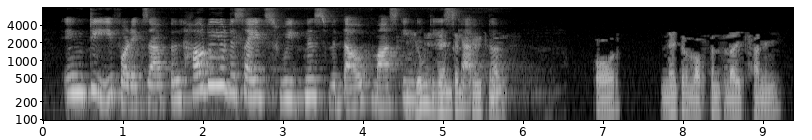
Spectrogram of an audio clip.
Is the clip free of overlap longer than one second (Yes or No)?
No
